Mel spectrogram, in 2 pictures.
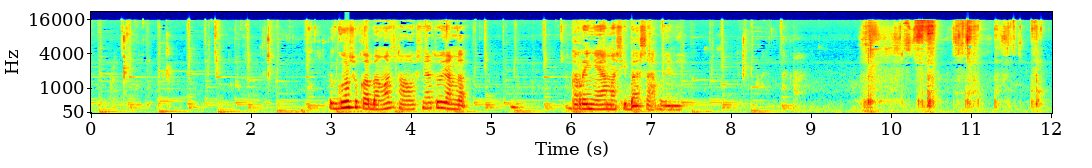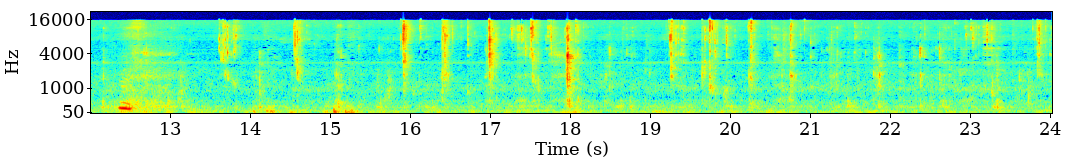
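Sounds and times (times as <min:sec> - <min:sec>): chewing rice cakes: 0:00.2 - 0:02.4, 0:13.6 - 0:24.0.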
